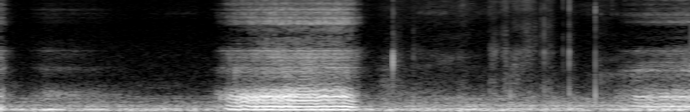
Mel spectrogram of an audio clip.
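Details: Woman recorded snoring by her husband on a night she was very tired: a loud, rough, low-pitched snore on one in-breath, with quiet breathing before and after.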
